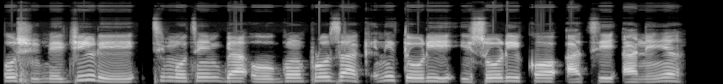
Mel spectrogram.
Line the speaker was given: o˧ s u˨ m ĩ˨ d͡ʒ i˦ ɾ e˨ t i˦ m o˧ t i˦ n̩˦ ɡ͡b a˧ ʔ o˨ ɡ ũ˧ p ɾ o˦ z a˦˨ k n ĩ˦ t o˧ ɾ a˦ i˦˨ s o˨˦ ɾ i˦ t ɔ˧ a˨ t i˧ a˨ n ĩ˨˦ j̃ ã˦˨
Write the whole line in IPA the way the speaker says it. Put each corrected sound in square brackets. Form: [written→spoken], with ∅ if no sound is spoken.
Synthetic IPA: o˧ [s→ʃ] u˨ m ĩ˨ d͡ʒ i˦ ɾ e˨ t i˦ m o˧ t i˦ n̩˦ ɡ͡b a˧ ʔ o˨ ɡ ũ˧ p ɾ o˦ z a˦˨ k n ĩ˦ t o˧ ɾ [a˦→i˦] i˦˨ s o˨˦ ɾ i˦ [t→k] ɔ˧ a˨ t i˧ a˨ n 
